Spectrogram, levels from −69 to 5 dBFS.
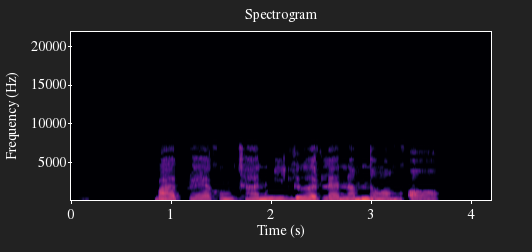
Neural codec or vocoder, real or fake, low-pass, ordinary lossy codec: none; real; 7.2 kHz; none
